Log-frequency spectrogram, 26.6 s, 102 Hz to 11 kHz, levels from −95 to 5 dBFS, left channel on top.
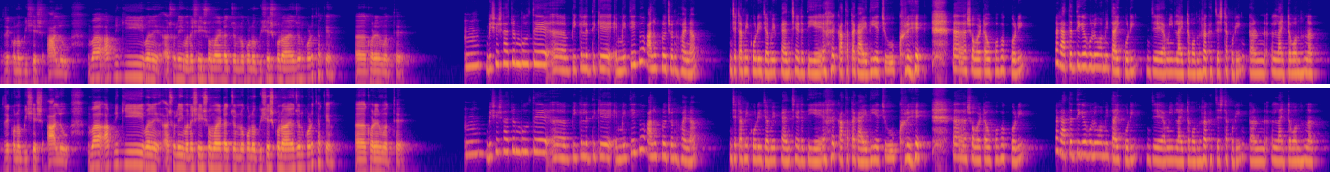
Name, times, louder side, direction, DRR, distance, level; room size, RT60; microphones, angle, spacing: voice 1, 0.1-6.7 7.1-8.1, right 3 dB, 75° right, 13 dB, 0.7 m, -25 dB
voice 2, 9.3-13.9 14.6-20.5 21.1-26.3, left 3 dB, 45° left, 16 dB, 0.5 m, -26 dB
12.5 x 11.5 x 5.2 m, 0.74 s
head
